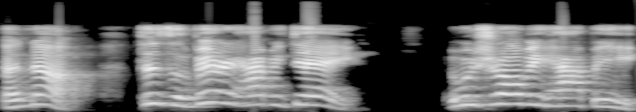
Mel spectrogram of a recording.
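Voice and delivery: high-pitched, angry yell. Retelling the mom's line from a movie scene: imitating an angry yell. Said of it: "she's yelling that angrily".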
